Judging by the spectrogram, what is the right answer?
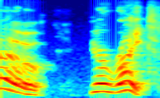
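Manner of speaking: put-on high, loud British accent.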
